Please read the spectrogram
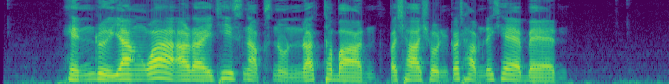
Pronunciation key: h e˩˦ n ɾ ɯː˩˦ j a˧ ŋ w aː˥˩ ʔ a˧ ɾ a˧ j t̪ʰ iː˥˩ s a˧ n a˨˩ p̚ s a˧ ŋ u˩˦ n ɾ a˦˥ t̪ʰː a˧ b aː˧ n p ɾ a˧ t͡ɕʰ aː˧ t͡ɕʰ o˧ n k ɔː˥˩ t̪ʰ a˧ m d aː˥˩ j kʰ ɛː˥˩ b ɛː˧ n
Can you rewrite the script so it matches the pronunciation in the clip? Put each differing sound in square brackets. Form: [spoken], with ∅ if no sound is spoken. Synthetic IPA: h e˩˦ n ɾ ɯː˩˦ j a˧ ŋ w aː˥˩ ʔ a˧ ɾ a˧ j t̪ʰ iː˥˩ s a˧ n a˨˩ p̚ s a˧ [n] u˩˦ n ɾ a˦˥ t̪ʰː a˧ b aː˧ n p ɾ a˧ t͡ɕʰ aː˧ t͡ɕʰ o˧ n k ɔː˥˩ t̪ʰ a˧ m d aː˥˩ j kʰ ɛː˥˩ b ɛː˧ n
